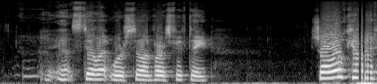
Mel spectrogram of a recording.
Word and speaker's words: Shaul: And that's spelled the same way as Shaul. So Shaul is Shaul, and Shual is Shual.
